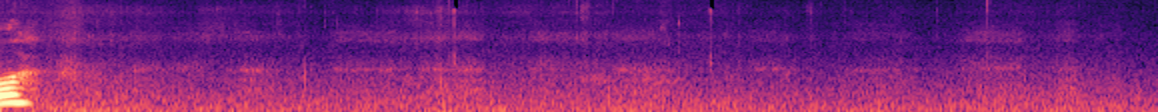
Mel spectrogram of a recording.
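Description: Water laps softly.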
